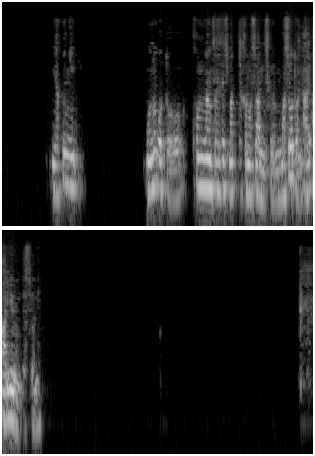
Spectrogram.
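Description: A young man speaks calmly through a microphone in short bursts, with pauses between.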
